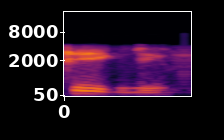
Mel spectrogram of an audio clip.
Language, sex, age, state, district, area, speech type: Punjabi, male, 30-45, Punjab, Fatehgarh Sahib, rural, conversation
